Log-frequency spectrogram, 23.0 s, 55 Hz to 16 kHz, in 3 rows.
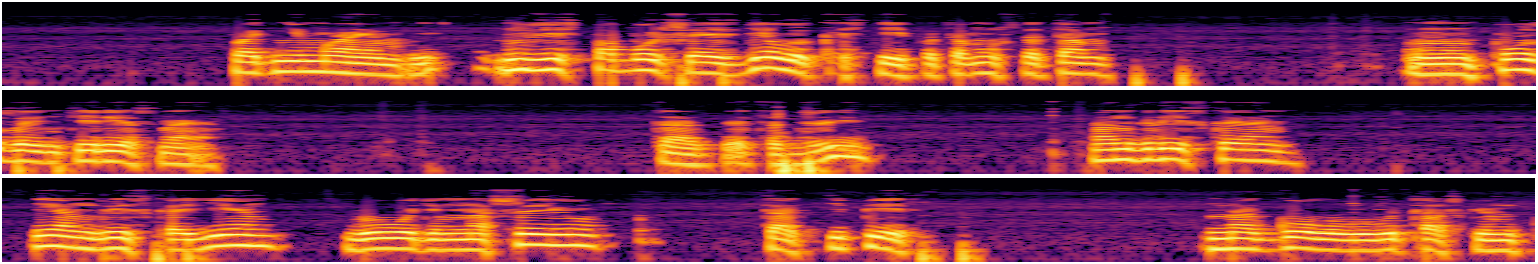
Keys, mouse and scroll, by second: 2.9 click, 3.3 e, 5.3 click, 5.5 e, 6.5 click, 9.5 click, 11.5 g, 12.9 click, 15.9 e, 17.9 click, 19.8 e, 22.1 click.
